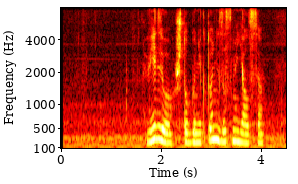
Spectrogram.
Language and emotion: Russian, neutral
